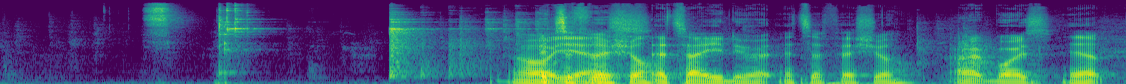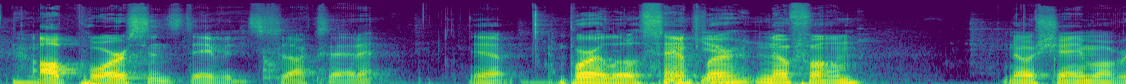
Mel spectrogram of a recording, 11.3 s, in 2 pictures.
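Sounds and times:
beer bottle opened with a bottle opener: 0:00.7 - 0:01.3
bottle opener clinking against glass bottle: 0:01.0 - 0:03.0
speech: 0:02.6 - 0:10.0, 0:10.6 - 0:11.2.

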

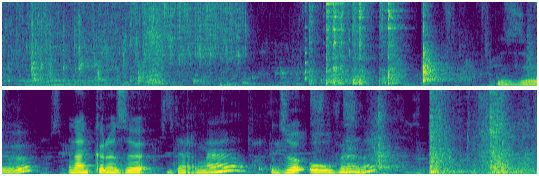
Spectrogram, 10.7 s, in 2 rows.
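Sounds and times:
water running from a tap while hands are washed: 0:00.0 - 0:02.9
speech: 0:05.0 - 0:09.2.

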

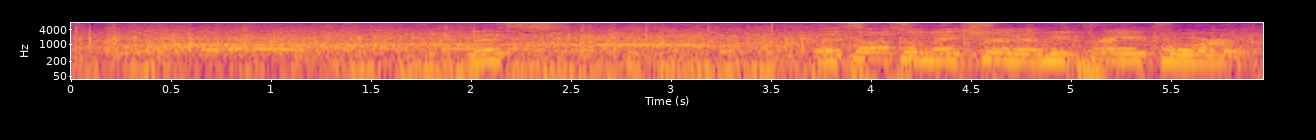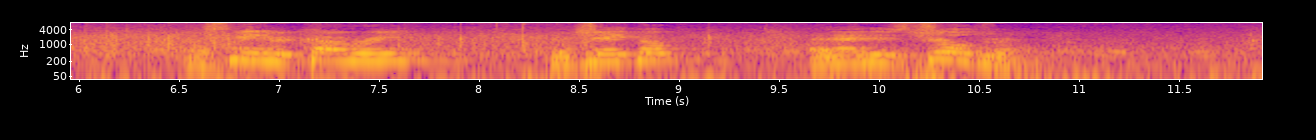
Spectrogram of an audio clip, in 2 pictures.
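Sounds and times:
audience applause: 0:00.0 - 0:09.5
speech: 0:02.0 - 0:02.6, 0:03.7 - 0:07.8, 0:08.4 - 0:10.8
faint voices calling: 0:10.8 - 0:11.9.

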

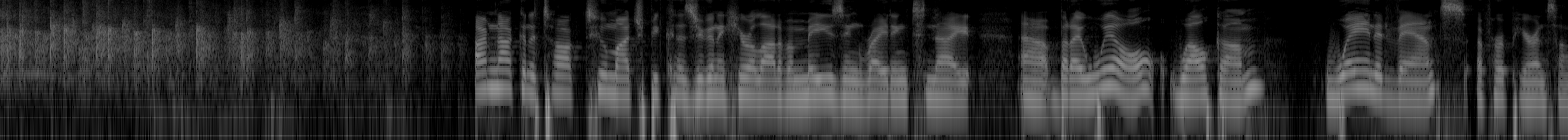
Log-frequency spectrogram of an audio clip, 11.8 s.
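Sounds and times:
audience applause: 0:00.0 - 0:03.6
speech: 0:03.6 - 0:11.7.

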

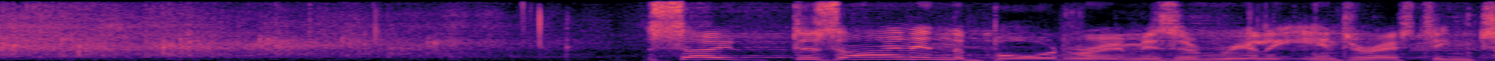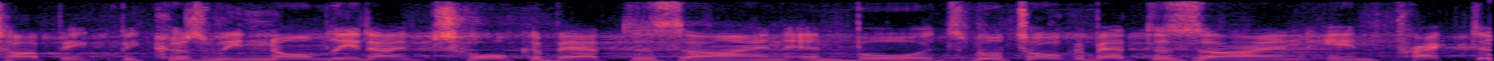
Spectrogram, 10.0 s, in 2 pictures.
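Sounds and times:
audience applause: 0:00.0 - 0:01.8
speech: 0:02.2 - 0:09.9.

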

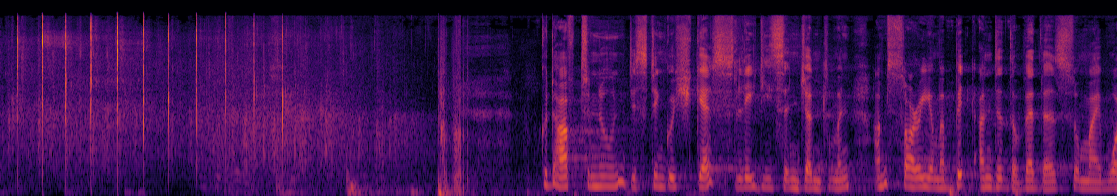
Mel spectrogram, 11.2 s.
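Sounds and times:
audience applauding to welcome a speaker: 0:00.0 - 0:04.4
speech: 0:05.4 - 0:11.1.

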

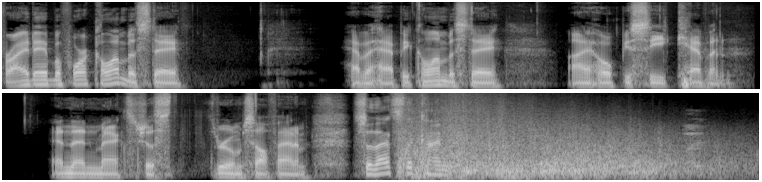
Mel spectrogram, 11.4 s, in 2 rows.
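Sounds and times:
speech: 0:00.0 - 0:01.5, 0:02.6 - 0:09.7
thunder sound effect: 0:08.6 - 0:11.3.

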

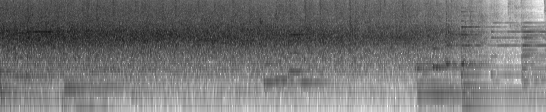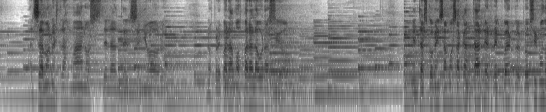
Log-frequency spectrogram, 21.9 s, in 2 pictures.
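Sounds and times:
crowd applauding: 0:00.0 - 0:09.9
speech: 0:11.7 - 0:14.5, 0:15.1 - 0:16.9, 0:19.2 - 0:21.8.

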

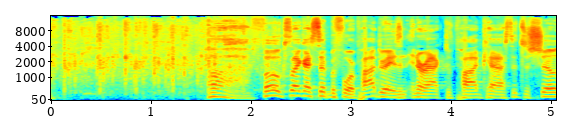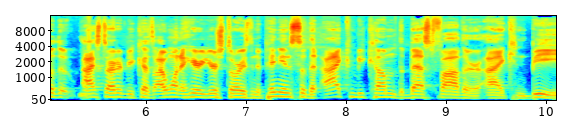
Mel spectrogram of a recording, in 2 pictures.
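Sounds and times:
applause: 0:00.0 - 0:02.7
speech: 0:01.6 - 0:10.0.

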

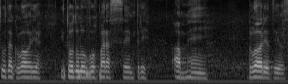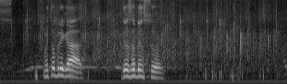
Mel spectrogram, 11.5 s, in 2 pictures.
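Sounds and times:
speech: 0:00.0 - 0:04.2, 0:05.0 - 0:07.6, 0:08.2 - 0:09.2
audience applauding: 0:06.2 - 0:11.4.

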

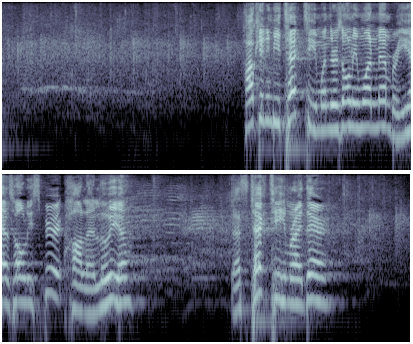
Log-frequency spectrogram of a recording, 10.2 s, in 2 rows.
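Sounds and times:
audience applause: 0:00.0 - 0:03.4, 0:06.6 - 0:10.2
speech: 0:03.0 - 0:06.8, 0:08.0 - 0:09.3.

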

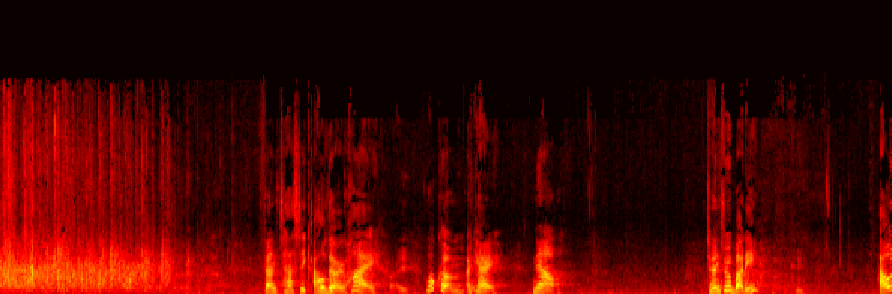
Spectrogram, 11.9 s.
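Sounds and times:
audience applause: 0:00.0 - 0:03.3
speech: 0:03.6 - 0:07.6, 0:09.4 - 0:10.8.

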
